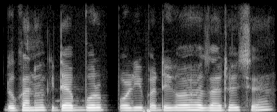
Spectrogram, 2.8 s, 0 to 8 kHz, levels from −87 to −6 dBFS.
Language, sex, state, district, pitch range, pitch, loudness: Assamese, male, Assam, Kamrup Metropolitan, 165-175 Hz, 170 Hz, -15 LUFS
